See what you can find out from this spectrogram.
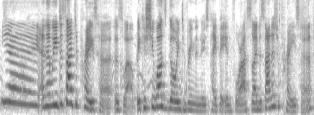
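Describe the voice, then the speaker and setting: A woman's voice: medium pitch, big pitch swings, brisk, a bit bright. A woman in her thirties with a slightly stuffy nose, chatting casually through a headset as she narrates her life-sim game. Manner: chatty, rambling, laughs often. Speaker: gaming channel host. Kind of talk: casual gameplay voiceover.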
